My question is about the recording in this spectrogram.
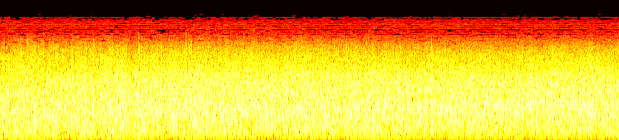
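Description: Large audience applauding steadily, a dense even clatter of many hands clapping.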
